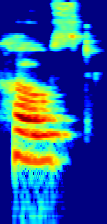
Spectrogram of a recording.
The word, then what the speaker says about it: host: But there are times, and this is very common, when we have OST, where we're going to say a long O. And that would be in the words moʊst, hoʊst, poʊst, and goʊst.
